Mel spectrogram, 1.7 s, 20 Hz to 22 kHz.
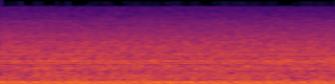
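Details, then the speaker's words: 2016 Ford Mustang Coyote V8 at operating temperature, 1,000 miles after oil change: steady, even low rumble and smooth hum with no ticks or knocks; owner also gave it some gas and all sounded normal. "as you can see I also gave it some gas and all sounds normal"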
